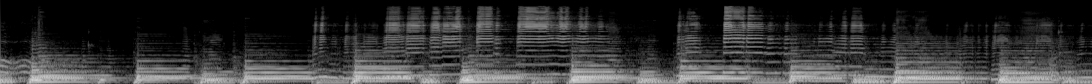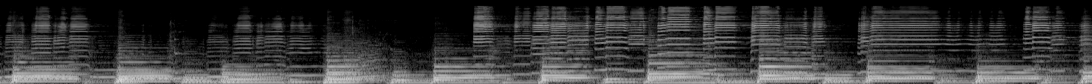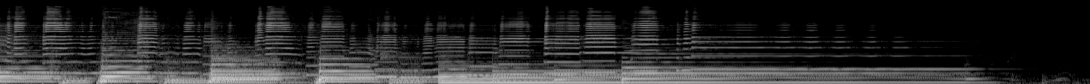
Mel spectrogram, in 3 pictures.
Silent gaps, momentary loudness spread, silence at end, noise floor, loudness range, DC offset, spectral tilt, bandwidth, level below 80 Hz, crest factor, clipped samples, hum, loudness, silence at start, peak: none; 10 LU; 1 s; -56 dBFS; 5 LU; under 0.1%; -5 dB/octave; 16 kHz; -38 dBFS; 18 dB; under 0.1%; none; -20 LUFS; 0 s; -2 dBFS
